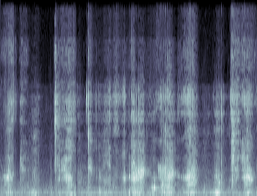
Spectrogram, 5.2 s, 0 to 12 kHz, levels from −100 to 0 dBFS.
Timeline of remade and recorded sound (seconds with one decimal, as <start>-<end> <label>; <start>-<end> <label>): 0.0-1.6 recorded; 1.6-3.6 remade; 3.6-5.2 recorded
